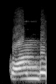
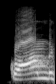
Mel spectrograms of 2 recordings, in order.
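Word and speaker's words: comb: एम बी इथे इथे काय म्हणाल कॉमब म्हणाल का कॉम जर म्हटलात तर तो प्रोनन्सिएशन चुकीचा असणार आहे तो उच्चार चुकीचा असणार आहे या ठिकाणी योग्य उच्चार कसा आहे कॉम second B ओ एम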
